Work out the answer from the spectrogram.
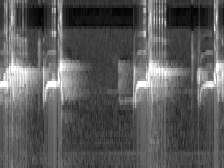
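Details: Bar-winged prinia in 'nembak' lure style: scratchy, buzzy notes with clicks and a rising whistled slur, in two pairs separated by a silent pause of over a second.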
